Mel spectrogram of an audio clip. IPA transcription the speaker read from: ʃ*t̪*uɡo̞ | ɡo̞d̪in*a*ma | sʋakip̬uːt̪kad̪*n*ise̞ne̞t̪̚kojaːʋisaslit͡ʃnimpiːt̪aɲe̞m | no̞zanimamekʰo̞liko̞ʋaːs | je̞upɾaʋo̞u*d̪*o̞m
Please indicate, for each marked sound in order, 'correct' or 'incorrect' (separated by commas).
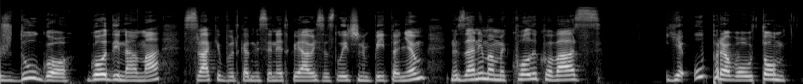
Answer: incorrect, correct, incorrect, incorrect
